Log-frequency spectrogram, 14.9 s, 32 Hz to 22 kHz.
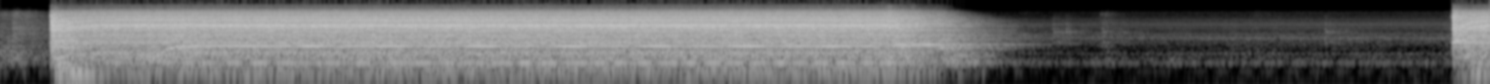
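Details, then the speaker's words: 408 stroker LS engine in an S10, newly installed after bent-crank repair: starter cranks it over with an even high whir for about nine seconds, checking for oil pressure after fuel system priming, no fuel leaks. "all right just got to crank this thing over a little bit see if we can see oil pressure"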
